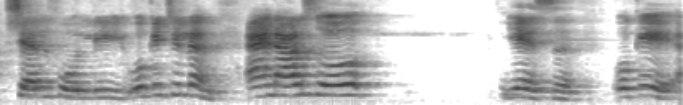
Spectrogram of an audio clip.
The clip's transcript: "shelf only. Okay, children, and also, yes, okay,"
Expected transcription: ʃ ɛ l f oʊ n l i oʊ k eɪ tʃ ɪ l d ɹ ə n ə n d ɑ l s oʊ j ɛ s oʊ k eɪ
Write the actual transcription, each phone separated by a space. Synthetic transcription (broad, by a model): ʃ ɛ l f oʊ l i oʊ k eɪ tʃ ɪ l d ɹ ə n ə n d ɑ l s oʊ j ɛ s oʊ k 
